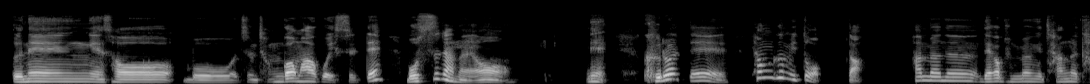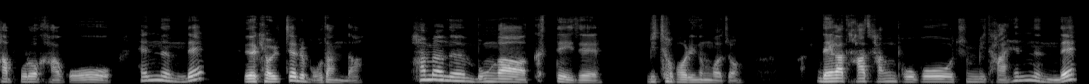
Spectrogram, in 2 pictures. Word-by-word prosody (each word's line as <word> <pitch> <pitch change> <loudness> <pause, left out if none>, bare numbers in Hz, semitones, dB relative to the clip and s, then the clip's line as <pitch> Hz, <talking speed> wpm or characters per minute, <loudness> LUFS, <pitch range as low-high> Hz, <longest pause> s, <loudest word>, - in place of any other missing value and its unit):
은행에서 120 -4 +3
뭐 100 -2 -2
지금 210 -2 -11
점검하고 135 - +3
있을 110 - -10
때 225 - +2 0.2
못 140 +2 +5
쓰잖아요. 110 - 0 0.7
네. - - -2 0.3
그럴 225 +10 +5
때 170 +1 -1 0.2
현금이 300 -7 -3
또 - - 0 0.3
없다 - - -3 0.4
하면은 175 -4 -2
내가 135 +2 +2
분명히 130 -1 -7
장을 130 +1 -6
다 130 +1 -3
보러 125 0 -1
가고 100 0 -3 0.3
했는데 185 - 0 0.4
이제 135 0 +7
결제를 145 +4 +3
못 100 +2 -7
한다 90 -3 -7 0.5
하면은 190 -8 +2
뭔가 125 -4 +4
그때 130 - -5
이제 100 -3 -3 0.4
미쳐버리는 115 -4 -3
거죠. 90 -2 -7 0.7
내가 140 +1 +7
다 140 - 0
장 135 0 -8
보고 125 0 +1
준비 120 0 -13
다 110 -3 -7
했는데 175 - +1
130 Hz, 230 characters per minute, -24 LUFS, 115-160 Hz, 0.7 s, 이제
